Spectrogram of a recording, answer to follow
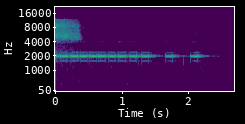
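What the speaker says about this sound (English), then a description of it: "I gotta set this timer for 15 minutes" A kitchen timer being set for 15 minutes while cooking a holiday meal, giving a steady electronic beep tone that holds for over a second, then a few short chirps, close and clear with no talking.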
